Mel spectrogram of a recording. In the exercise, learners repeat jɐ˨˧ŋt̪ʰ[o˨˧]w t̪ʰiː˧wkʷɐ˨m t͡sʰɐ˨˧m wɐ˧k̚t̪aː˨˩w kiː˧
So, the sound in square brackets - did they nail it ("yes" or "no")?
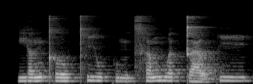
no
